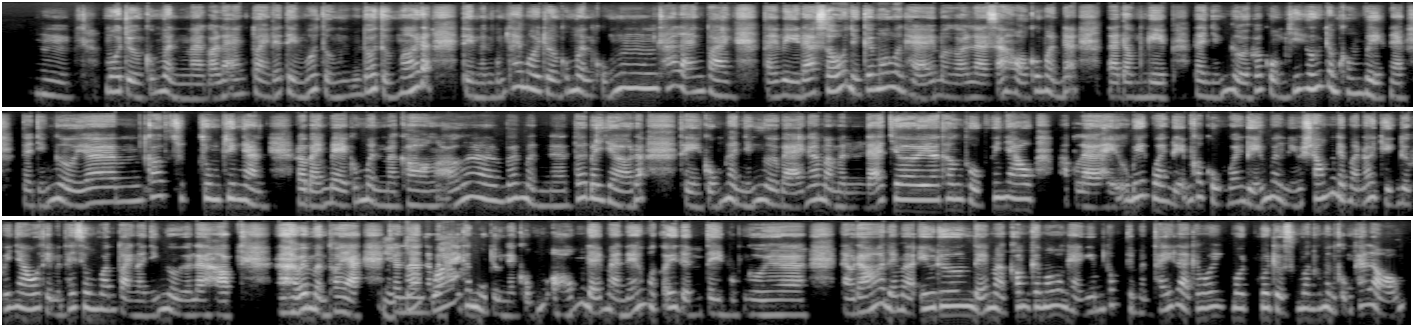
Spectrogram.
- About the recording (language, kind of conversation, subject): Vietnamese, advice, Làm sao để bắt đầu một mối quan hệ mới an toàn khi bạn sợ bị tổn thương lần nữa?
- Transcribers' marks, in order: static; tapping; distorted speech; laughing while speaking: "à"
